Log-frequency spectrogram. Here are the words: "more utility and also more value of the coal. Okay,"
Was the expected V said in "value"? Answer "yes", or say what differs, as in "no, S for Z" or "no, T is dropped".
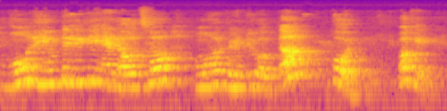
no, B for V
